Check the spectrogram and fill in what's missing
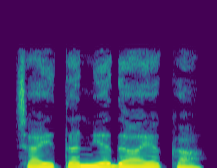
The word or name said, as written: ಚೈತನ್ಯದಾಯಕ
